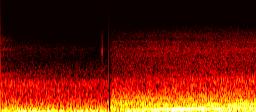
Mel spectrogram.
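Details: Car test drive after repair, slow turn: only a smooth, even low rumble with no clunk or knock, so the rear axle/differential now sounds fine, though a turbo noise reportedly remains.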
